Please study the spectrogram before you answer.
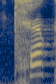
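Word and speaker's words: thought: में ए रहा है इसलिए ग क्या है साइलेंट है यानी की है तो लेकिन वो बोला नहीं जा रहा हम क्या बोलते हैं थॉट बोलते हैं तो यहां पर ग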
